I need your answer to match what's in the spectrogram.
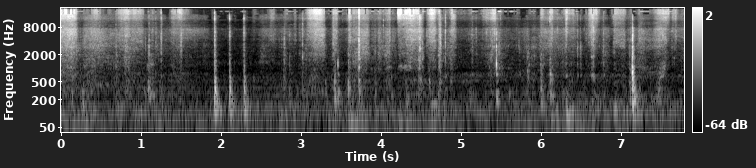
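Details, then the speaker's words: Ferrari Roma Spider (2025, 3.9 V8 F154, 620 hp) interior: creaks and rubbing ticks from the piano-black center screen when it is pulled hard. The screen mounting creaks against the trim; the rest of the fit is otherwise good. "Jak słyszeliście pojawia się skrzypienie przy tym środkowym ekranie, jak go mocniej pociągniemy i jest niestety piano black, ale poza tym materiały są naprawdę bardzo, ale to bardzo dobre i reszta spasowania jest również na wysokim poziomie."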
